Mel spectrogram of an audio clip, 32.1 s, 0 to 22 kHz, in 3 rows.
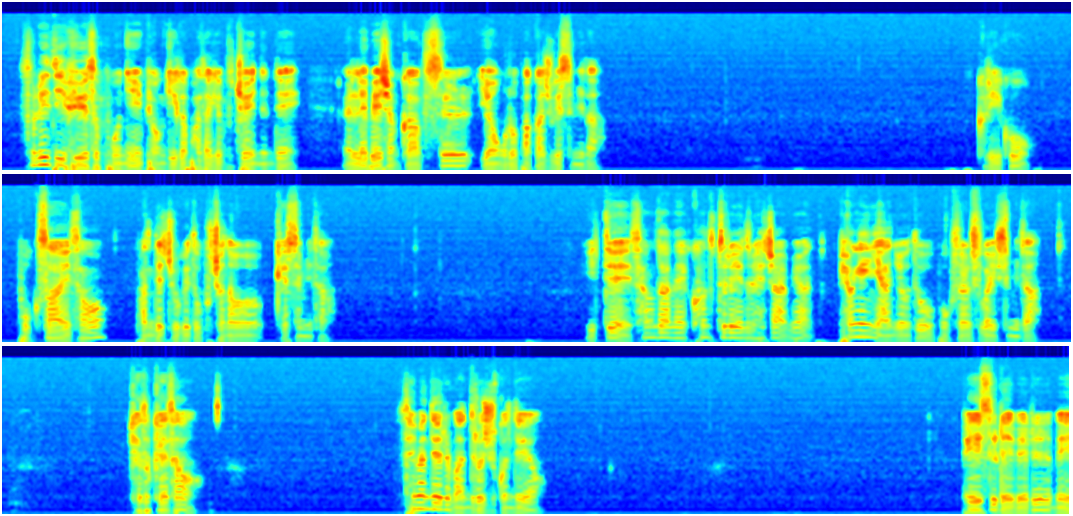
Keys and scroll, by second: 3.8 0, 4.6 Return.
